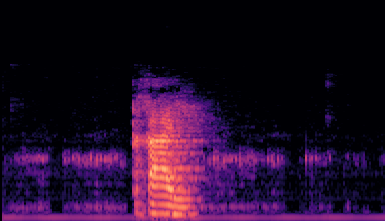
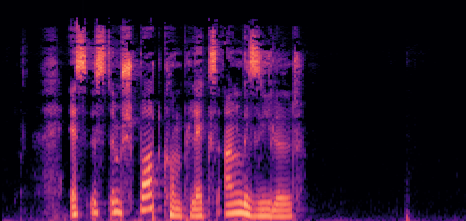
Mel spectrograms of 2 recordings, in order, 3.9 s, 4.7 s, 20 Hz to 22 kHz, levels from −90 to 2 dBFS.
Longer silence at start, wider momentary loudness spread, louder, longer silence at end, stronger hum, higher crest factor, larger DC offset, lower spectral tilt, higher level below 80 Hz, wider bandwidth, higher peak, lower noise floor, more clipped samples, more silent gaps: first, 1.35 s vs 0.5 s; first, 18 LU vs 11 LU; about the same, -17 LUFS vs -16 LUFS; first, 1.85 s vs 1.65 s; neither; about the same, 22 dB vs 20 dB; neither; about the same, -4 dB/octave vs -3.5 dB/octave; second, -64 dBFS vs -48 dBFS; second, 5.8 kHz vs 15.5 kHz; about the same, -2 dBFS vs 0 dBFS; second, -56 dBFS vs -69 dBFS; neither; neither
